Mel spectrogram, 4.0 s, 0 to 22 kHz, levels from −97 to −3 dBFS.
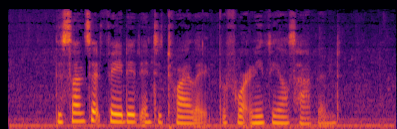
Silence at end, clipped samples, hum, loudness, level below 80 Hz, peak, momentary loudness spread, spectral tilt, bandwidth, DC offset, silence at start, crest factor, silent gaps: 0 s; under 0.1%; none; -27 LUFS; -50 dBFS; -10 dBFS; 19 LU; -4 dB/octave; 16 kHz; under 0.1%; 0.1 s; 18 dB; none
